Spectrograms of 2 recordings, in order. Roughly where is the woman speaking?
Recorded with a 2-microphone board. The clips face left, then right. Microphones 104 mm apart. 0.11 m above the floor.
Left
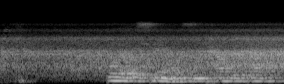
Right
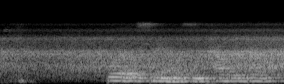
Centre.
